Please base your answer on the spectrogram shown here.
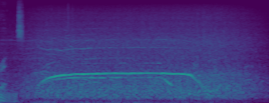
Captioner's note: cheering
